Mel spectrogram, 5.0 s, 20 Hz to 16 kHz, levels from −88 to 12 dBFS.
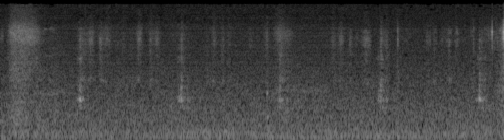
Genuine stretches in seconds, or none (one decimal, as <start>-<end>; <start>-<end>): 0.0-0.5; 3.5-5.0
